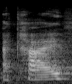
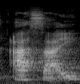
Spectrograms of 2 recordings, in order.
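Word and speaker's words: açaí: i'm pronouncing that right i used to pronounce it acai powder but that's not right i'm pretty sure it's acai powder a crazy little nutritional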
